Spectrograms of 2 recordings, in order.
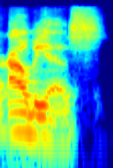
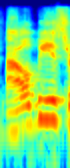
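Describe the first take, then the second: First: "Albies" said as AL-bee-uz; "Albies" in three syllables, AL-bee-uz. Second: "Albies" said as AL-beez; "Albies" in two syllables, AL-beez. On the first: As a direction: split the end of "Albies" into bee-uz. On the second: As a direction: end "Albies" on a plain -beez. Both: Shown as a demonstration. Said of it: "is it Albies or Albies?".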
